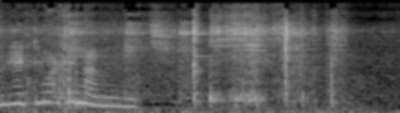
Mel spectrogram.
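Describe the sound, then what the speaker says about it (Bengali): Pieces of dry-fried fish, cooked without oil, are lifted one by one from a pan onto a plate, making light scraping clinks of a utensil against the cookware. A voice talks softly at the start. "এইবার মাছ একে একে মাছগুলোকে আমি প্লেটের মধ্যে নামিয়ে নিচ্ছি"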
